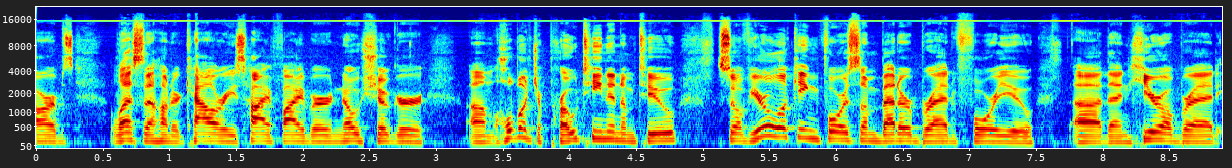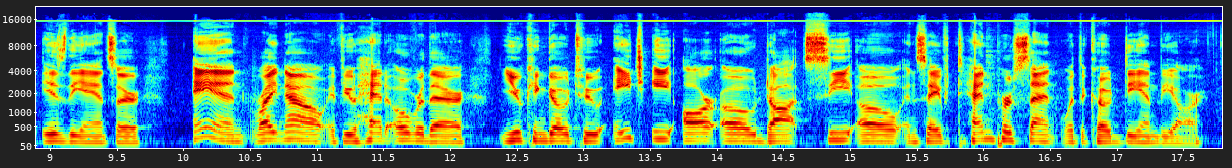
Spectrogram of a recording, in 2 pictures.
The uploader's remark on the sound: coming to you LIVE from the DNVR Bar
